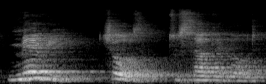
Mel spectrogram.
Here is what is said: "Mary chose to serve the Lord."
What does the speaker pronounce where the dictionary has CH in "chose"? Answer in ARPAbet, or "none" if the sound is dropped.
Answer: CH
